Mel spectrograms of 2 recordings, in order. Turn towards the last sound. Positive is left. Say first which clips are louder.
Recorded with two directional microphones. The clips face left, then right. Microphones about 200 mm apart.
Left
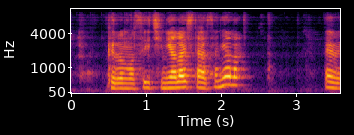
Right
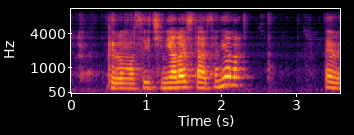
# left 1 dB
turn(degrees=10)  # may be behind; listen again after turning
